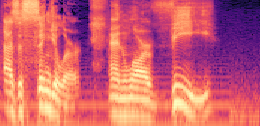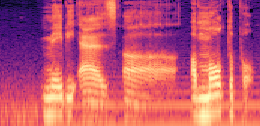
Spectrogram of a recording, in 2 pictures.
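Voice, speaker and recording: A man co-hosting a casual chat, wry and halting, with many fillers. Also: mid-range voice, lively intonation, rough recording. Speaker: co-host.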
